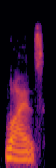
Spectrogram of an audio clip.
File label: "whiles", Indian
